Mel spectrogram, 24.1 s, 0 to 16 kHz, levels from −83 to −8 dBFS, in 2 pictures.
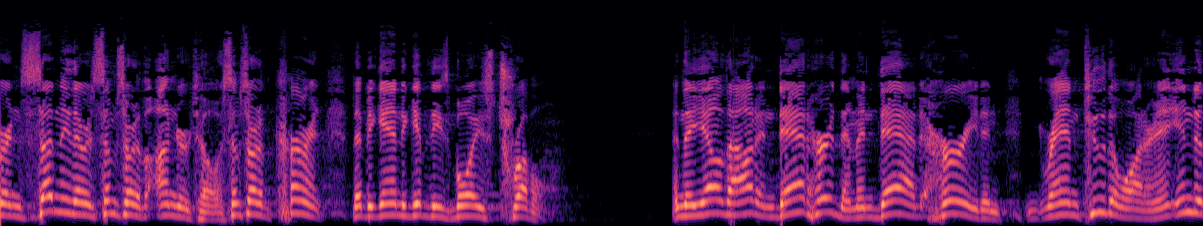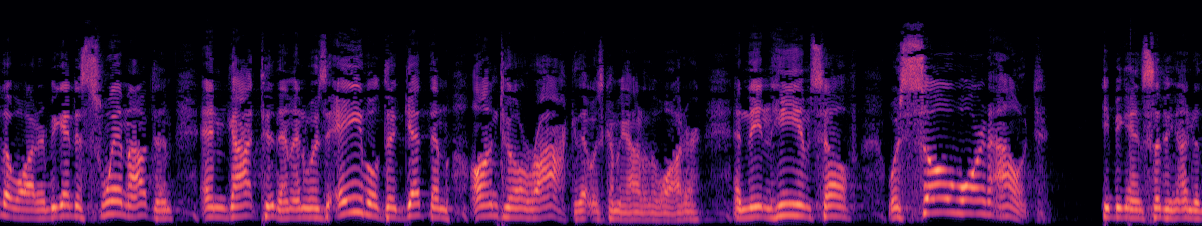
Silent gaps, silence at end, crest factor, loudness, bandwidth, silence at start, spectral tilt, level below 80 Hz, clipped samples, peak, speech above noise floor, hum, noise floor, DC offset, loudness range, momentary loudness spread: none; 0 s; 20 dB; -30 LUFS; 11.5 kHz; 0 s; -4.5 dB/octave; -76 dBFS; under 0.1%; -12 dBFS; 43 dB; none; -73 dBFS; under 0.1%; 3 LU; 8 LU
